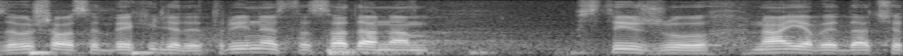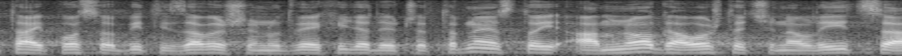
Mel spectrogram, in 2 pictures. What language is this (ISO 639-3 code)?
srp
